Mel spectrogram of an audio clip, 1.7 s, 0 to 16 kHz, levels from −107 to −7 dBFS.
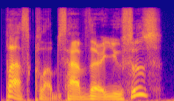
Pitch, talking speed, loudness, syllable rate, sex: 120 Hz, 170 wpm, -21 LUFS, 3.7 syllables/s, male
